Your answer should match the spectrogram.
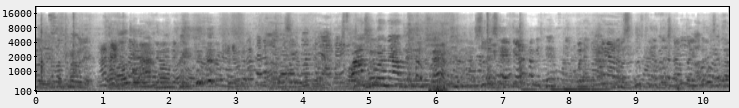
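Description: A crowd of people talking over one another in a gathering, many voices at once with no single speaker standing out. A single low thump sounds about six seconds in.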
